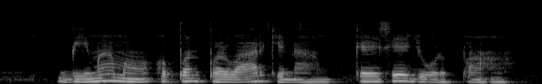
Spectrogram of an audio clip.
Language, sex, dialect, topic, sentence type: Chhattisgarhi, male, Eastern, banking, question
